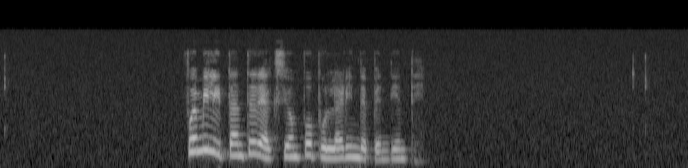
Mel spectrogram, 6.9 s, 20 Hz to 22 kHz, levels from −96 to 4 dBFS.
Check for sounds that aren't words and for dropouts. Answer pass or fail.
pass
